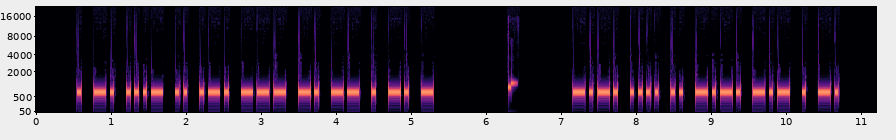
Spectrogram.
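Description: Morse code at about 22 words per minute in a new-word review drill: a single mid-pitched tone keyed in quick dots and dashes, in two runs separated by a short pause with a brief click. No voices.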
